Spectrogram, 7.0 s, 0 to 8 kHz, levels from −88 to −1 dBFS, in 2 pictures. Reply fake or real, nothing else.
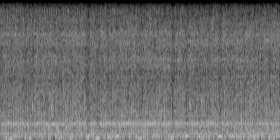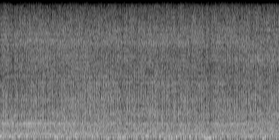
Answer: real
